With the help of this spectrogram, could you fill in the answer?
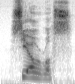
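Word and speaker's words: Sigur Rós: Sierros. – Yeah. – Sierros. – I only know that because one of my best friends who got me into Radiohead was also a big Sierros fan.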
